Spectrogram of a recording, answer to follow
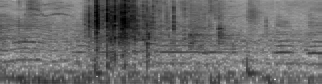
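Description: A short crunchy scrape, a little under a second in, as a metal tart ring is lifted off a baked shortcrust tart shell, over faint background music.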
